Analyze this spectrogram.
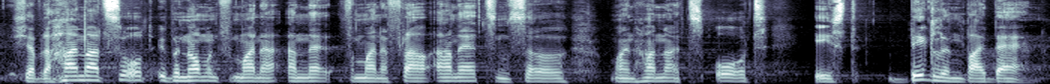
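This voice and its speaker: In a church hall, a guest preacher from England delivers a sermon in German with an English accent, searching for words and mixing in English. His voice is medium-pitched and darkish, at a normal speed.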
